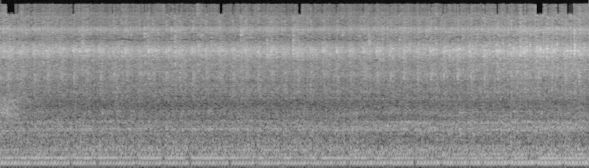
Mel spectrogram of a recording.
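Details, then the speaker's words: Truck started after about a month, idle brought down, still cold while warming up: low, uneven idle with slight chugging and small dips in the beat; rough running until warm. "we'll let her warm warm up a bit you can hear it chugging a little bit just because she's still cold at least she ain't as cold as what it is outside"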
